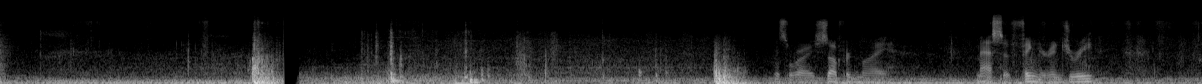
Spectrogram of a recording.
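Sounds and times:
steady low rumble: 0:00.0 - 0:12.0
loud thump: 0:02.5 - 0:02.8, 0:07.1 - 0:07.6.

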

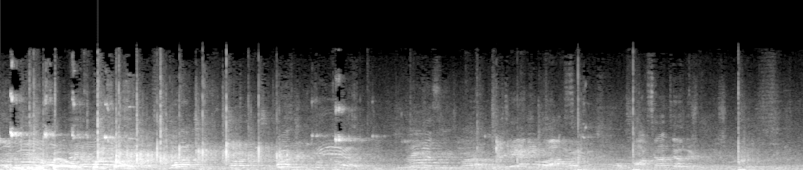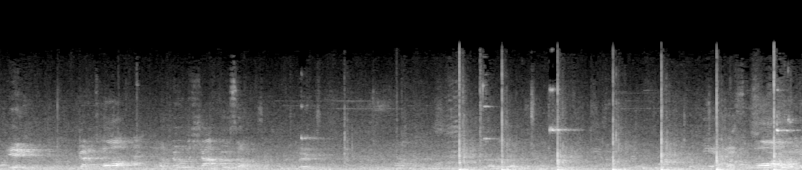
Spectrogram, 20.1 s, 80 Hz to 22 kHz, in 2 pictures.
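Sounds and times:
voices echoing in gym: 0:00.0 - 0:20.0.

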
